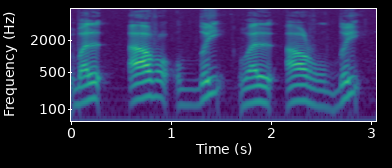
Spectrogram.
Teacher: only the ra becomes heavy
